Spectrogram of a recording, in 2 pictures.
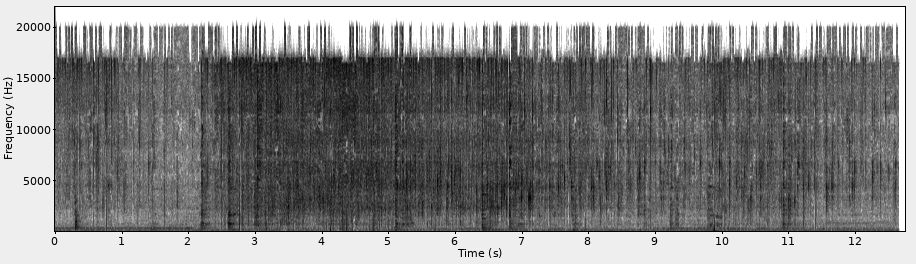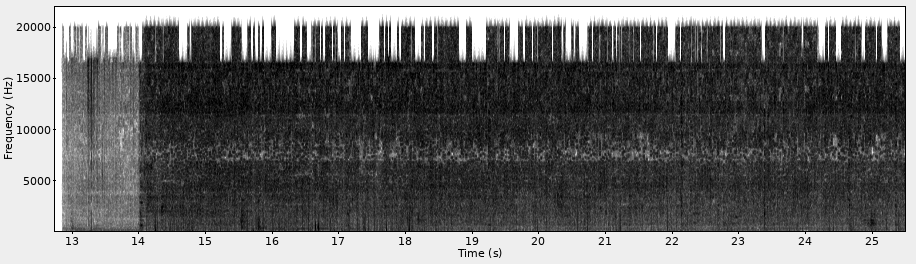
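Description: Garlic, onion, chili and black cumin frying in hot oil in a wok, with stirring scrapes over a steady sizzle that grows louder and hissier partway through after a short gap.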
